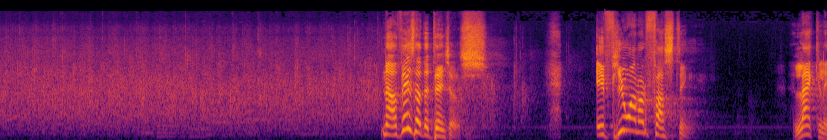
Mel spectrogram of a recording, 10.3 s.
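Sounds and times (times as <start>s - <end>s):
people clapping hands: 0.0s - 7.3s
speech: 4.8s - 6.2s, 7.4s - 8.7s, 9.9s - 10.3s.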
